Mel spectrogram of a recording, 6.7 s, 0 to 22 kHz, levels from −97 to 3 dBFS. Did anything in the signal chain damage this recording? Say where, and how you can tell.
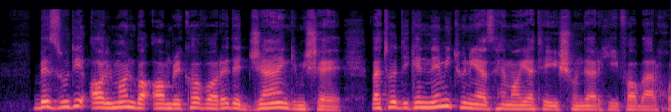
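No, nothing in the signal chain damaged this audio.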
